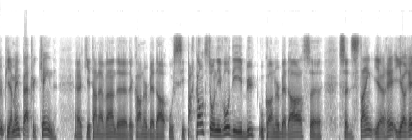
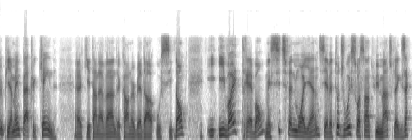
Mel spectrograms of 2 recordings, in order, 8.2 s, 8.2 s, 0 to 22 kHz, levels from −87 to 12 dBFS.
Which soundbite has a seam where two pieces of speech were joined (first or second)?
second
